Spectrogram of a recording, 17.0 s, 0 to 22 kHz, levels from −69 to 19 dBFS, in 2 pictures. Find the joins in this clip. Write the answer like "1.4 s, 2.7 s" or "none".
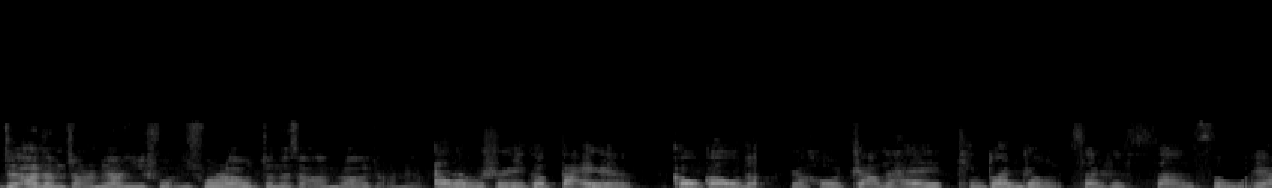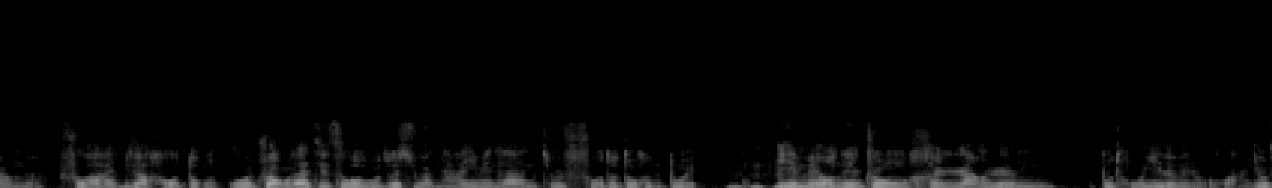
7.1 s

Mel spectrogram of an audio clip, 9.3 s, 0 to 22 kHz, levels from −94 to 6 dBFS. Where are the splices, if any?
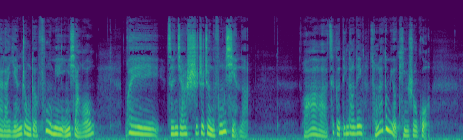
6.0 s

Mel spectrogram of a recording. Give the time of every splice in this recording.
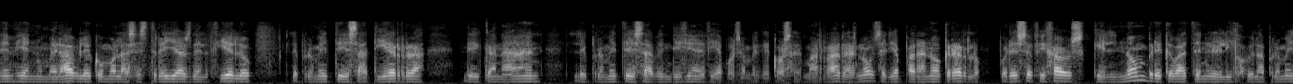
8.0 s, 9.8 s

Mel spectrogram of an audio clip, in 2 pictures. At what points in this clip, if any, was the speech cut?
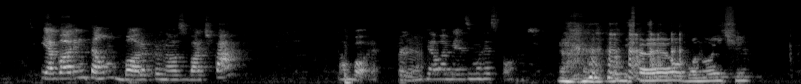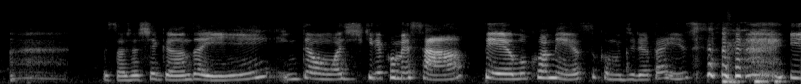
4.0 s

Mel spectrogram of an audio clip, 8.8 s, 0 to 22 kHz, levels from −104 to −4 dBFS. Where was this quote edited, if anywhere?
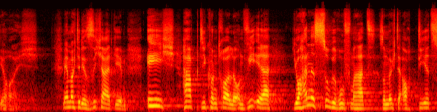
1.3 s

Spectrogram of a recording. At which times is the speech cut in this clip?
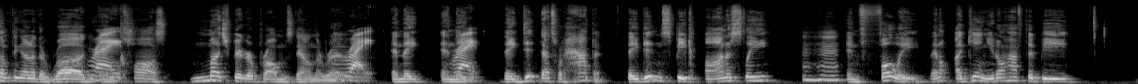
3.8 s, 6.1 s

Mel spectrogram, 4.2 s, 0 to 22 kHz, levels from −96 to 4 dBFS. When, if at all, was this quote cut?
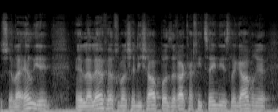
1.7 s

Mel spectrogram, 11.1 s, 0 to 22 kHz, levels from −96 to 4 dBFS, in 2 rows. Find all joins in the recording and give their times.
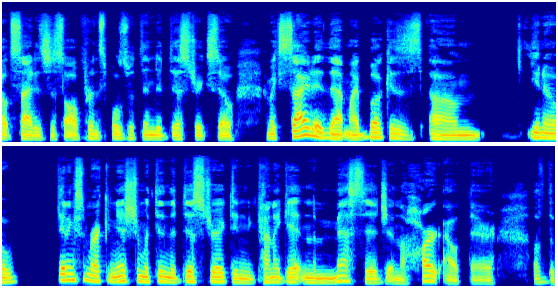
none

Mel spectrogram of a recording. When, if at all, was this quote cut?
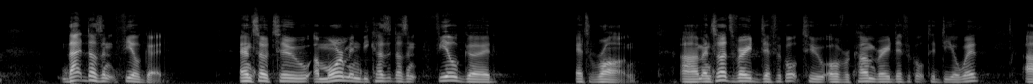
none

